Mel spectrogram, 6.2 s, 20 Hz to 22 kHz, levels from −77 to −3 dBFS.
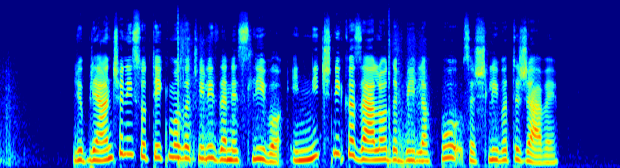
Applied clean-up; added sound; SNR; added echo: neural mask model RNNoise.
